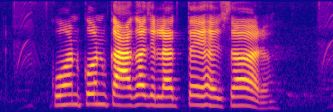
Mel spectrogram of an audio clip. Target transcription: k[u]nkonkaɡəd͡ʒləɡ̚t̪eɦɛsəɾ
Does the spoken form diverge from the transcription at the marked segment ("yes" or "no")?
yes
